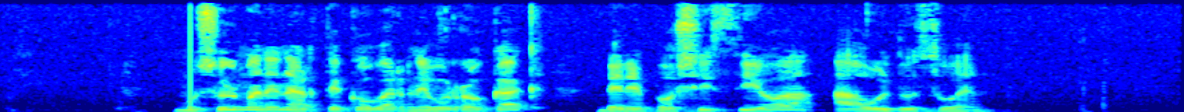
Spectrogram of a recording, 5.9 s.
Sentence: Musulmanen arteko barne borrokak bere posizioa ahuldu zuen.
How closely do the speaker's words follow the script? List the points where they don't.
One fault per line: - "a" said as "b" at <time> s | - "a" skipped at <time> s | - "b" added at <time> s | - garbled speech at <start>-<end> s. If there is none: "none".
none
